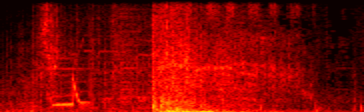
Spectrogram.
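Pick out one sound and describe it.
A creature bursts apart with a loud wet splatter.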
